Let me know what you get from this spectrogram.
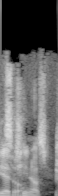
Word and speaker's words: Giacchino: Vi säger Giacchinos.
